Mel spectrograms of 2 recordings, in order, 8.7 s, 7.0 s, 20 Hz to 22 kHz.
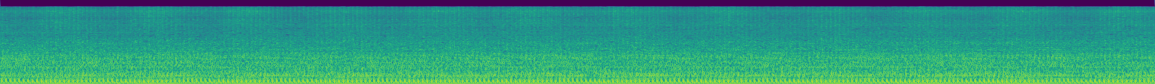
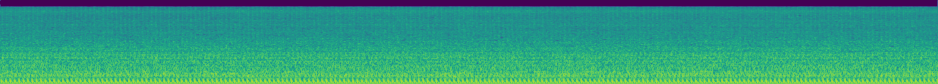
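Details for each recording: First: Kohler Courage 18 twin-cylinder engine on a Toro lawn tractor surging badly at idle, a loose wavering beat about three pulses a second with the governor linkage rod rocking; lean idle mixture, carburetor has a non-adjustable jet, before low idle screw adjustment. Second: Kohler Courage 18 lawn tractor engine after turning the low idle adjustment screw (carburetor jet non-adjustable) until it sounded better; the governor linkage rod stopped rocking. Even, steady single-cylinder idle with no hunting or surging; surging stopped, though the fix is unproven long-term.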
